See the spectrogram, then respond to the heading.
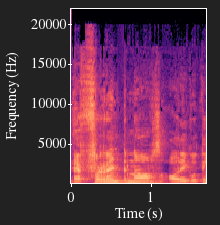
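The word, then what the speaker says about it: afferent: एक होती है एफरेंट नर्व्स और एक होती है एफरेंट, यानी कि एक है AFF और एक है EFF। ठीक है ना? प्रोनाउंस एक ही तरह से होंगे, एफरेंट एंड एफरेंट।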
